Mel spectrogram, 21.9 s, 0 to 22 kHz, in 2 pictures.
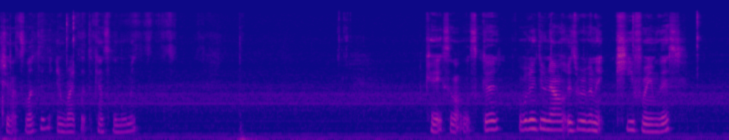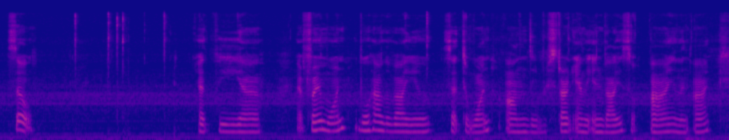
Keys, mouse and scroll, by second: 3.6-7.2 middle drag, 7.2 click, 7.8 middle click, 9.4-11.1 drag, 12.0-15.1 drag, 20.3 i, 21.2 i.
